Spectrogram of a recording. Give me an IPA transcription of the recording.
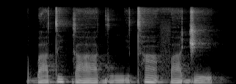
ɓ a˨˦ t i˦ k aː˨ ɡ u˨ ŋ i˨ tʰ ã˦˨ f a˨˦ d͡ʒ ĩ˨

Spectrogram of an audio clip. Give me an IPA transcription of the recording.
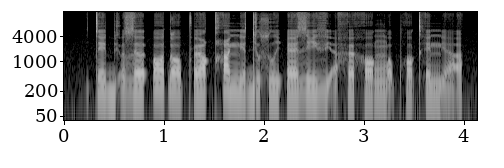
t e bʲ ɔ̰ z ə ʔ ɔ ɗ ɔ pʼ œ qʰ i mʲ ə d y sʷ i ʔ ɛ z i vʲ a̰ h œ h ɔ ŋ͡m ɔ̰ pʰ ɔ kʰ e mʲ a̰

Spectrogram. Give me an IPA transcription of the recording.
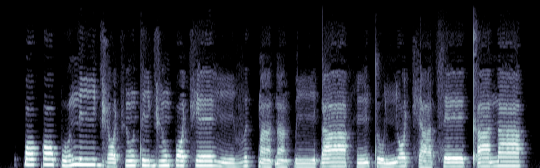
k͡p ɔ˦ k ɔ˦ p u˨˦ n iː˦ d͡ʒ ɔ˨ t͡ʃ ũ˦ t i˦ d͡ʒ ũ˦ p ɔ˦ t͡ʃ eː˦ ɣ iː˨ v ɪ˦ k͡p ã˨ ɗ ã˨ k͡p iː˨ ɗ aː˦ h ĩ˨˦ t u˨ ɲ ɔ˦ t͡ʃ a˨ t͡s eː˦ kʼ a˦ n a˦

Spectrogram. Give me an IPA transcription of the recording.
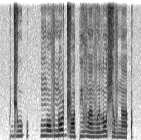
d͡ʑ u˦ ʔ | ŋ ɔ˦ v n ɔ˥ ɖ͡ʐ ɒ˨ pʲ ə˦ v ã˨ v ə˦ l ɔ˥ ɕ ə˨ v n ã˨ ʔ

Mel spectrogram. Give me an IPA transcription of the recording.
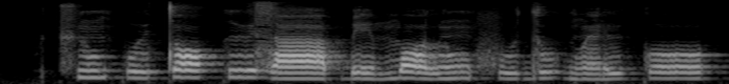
t͡ʃ ũ˧ kʷ ɨ˨ t ɔ˦ k ɨ˦ z aː˨ ɓ e˨ m ɔ˦˨ l ũ˧ f u˨ d u˦ ɡʷ ɛ̃˨ ɾ ɨ˧ k o˦

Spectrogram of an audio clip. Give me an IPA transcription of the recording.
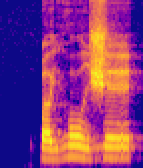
k͡p ɐ j ɦ o i̯ ʒ e

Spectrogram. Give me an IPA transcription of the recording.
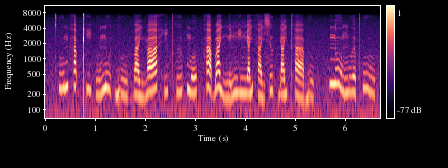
kʰ uː˧˥ m h a˥˨ p̚ kʰ i˧ ʔ u˩˧ n uː˥˨ t̚ b uː˧˩ b a˧˩ j m aː˧˥ h i˧˥ pʰ ɯː˧˥ p̚ m oː˧˥ p̚ h a˥˨ b a˥˨ j ŋ e˩˧ ɲ i˧ ɲ a˧˥ j h a˧˩ j s ɯː˥˨ k̚ j a˧˥ j pʰ aː˧˩ b u˧˩ k̚ | n oː˥˨ ŋ u˧ ə̯ pʰ u˥˨

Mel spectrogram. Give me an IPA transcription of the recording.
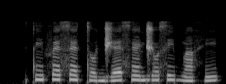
t ĩ˧ f ɛ˦ s ɛ˦˨ t o˨ d͡ʒ ɛ˨˦ s ɛ̃˦ d͡ʒ o˧ s i˧ b ã˨ h ĩ˨˦

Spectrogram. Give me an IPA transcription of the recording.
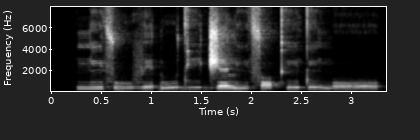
ɲ ĩ˦ s uː˨ v e˨ ɗ uː˦ d iː˦ d͡ʒ ɛ˦ l ĩ˨ s ɔ˨ kʰ ĩ˦ t ĩ˦ ŋ oː˨

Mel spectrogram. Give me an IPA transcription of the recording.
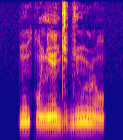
ɾ ũ k ɔ̃ lʲ æ̃ dʲ æ dʲ ũː ɭ ɔ̃

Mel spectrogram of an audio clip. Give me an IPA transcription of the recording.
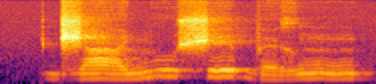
d͡ʒ aː˨ ɲ u˦ ʃ e˦ b ɛ˨ ɣ ũ˦

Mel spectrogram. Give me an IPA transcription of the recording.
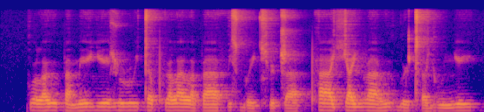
k u˨ lˠ ɯː˦˨ p a˨ m eː˦ ʎ eː˦ ɮ u˦ ɭ u˦ i̯ t ʌ˦ pʰ ɯ˦ lˠ i˦ lˠ i˨ p aː˦ f i˦ s ɡʷ eː˨ t͡ɕʰ ɯ˨ ʈ͡ʂ a˦ | pʰ aː˦ ç aː˦ ʎ β a˦˨ β ɯː˦ ɡʷ ɛ˨ ɭ tʼ ʌ˨ j uː˨ ɲ e˦ i̯

